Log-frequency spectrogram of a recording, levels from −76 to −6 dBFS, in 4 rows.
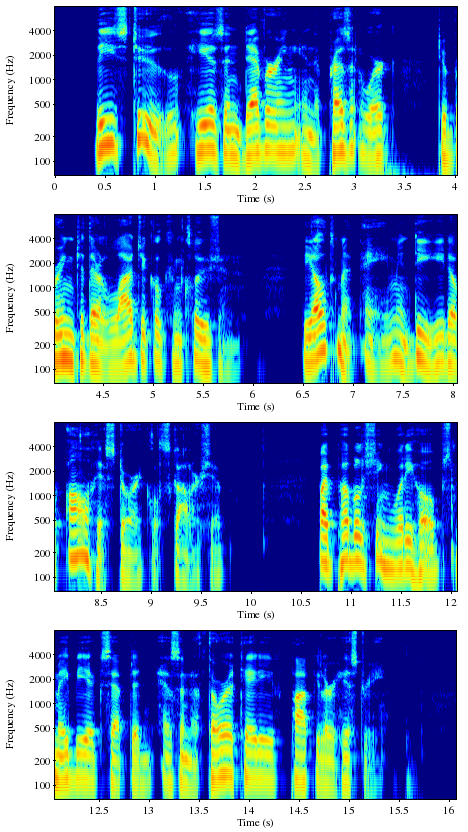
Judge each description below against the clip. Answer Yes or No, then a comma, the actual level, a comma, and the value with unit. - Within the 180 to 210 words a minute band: No, average, 145 wpm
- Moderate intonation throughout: Yes, average, 3.5 semitones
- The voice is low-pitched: Yes, low, 120 Hz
